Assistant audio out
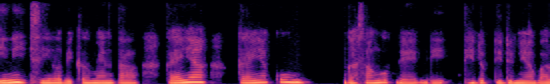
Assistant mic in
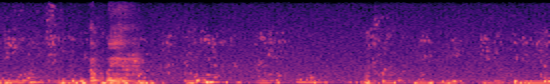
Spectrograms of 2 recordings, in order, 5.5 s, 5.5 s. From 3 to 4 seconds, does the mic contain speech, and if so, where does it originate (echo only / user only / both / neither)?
echo only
